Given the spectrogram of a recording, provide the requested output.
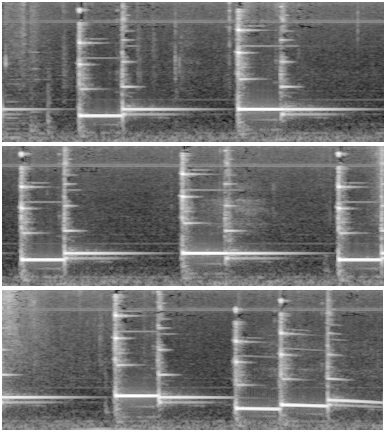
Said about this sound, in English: Okay, so Matt's going to press his doorbell, but which song from the playlist is this?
